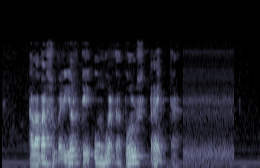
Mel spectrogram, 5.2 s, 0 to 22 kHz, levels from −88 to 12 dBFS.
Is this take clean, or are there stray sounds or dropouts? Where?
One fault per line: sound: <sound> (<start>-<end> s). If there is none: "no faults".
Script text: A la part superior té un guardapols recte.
no faults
